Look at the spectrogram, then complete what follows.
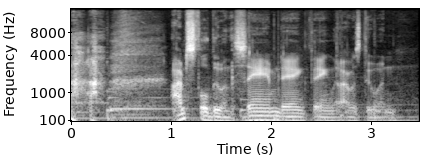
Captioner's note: chuckles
